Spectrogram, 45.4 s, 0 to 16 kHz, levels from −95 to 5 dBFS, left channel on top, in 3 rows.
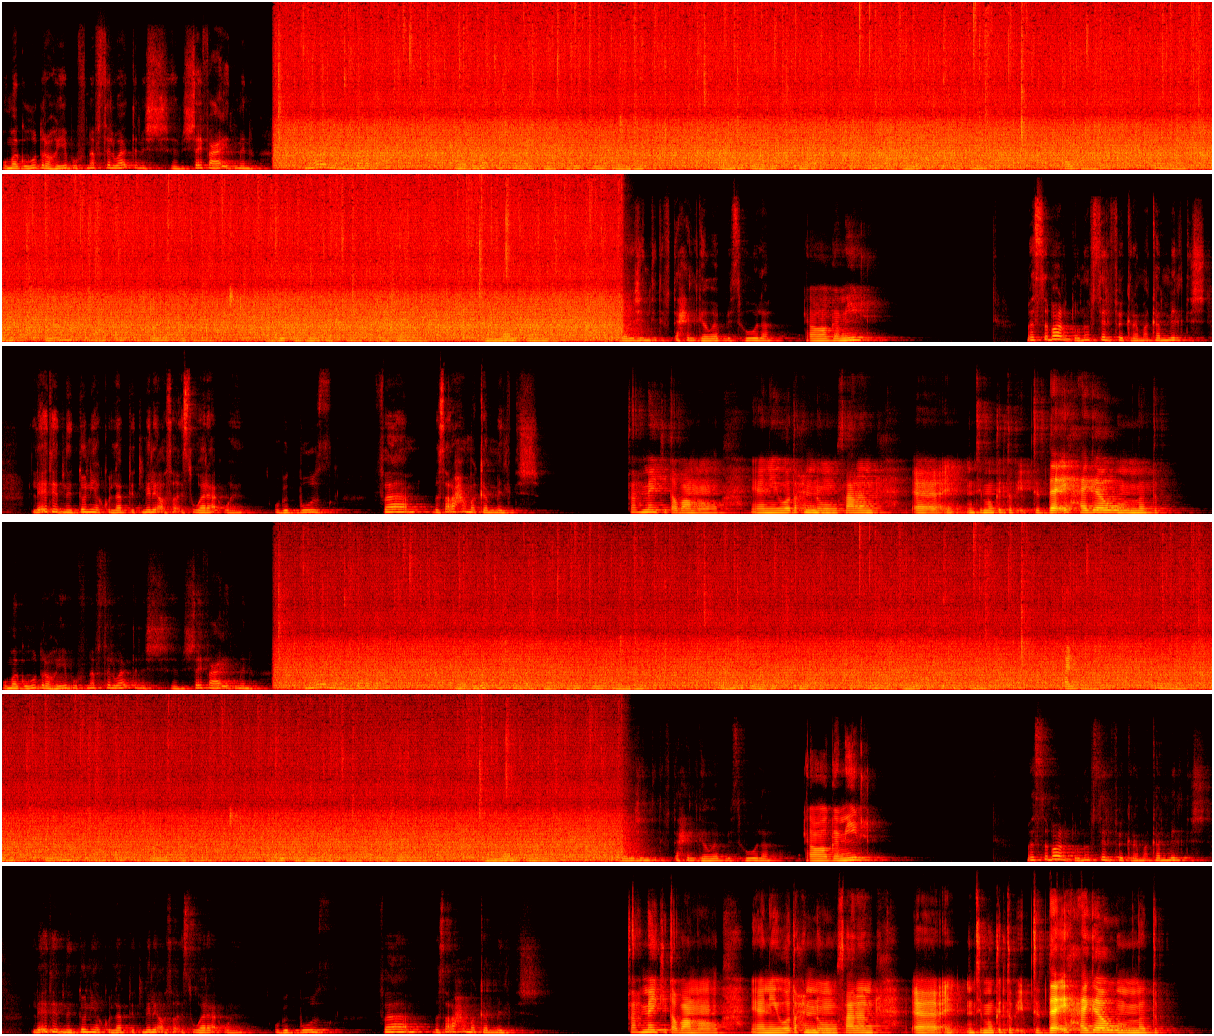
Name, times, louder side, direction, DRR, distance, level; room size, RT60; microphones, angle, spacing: voice 1, 0.0-3.2 3.8-4.9 5.6-8.1 9.0-10.3 10.6-12.4 13.4-13.8 14.2-17.8 18.4-20.5 21.1-22.1 22.6-24.8 27.9-30.1 30.6-33.3 33.7-34.3 35.0-36.9, left 1 dB, 45° left, 12 dB, 1.5 m, -42 dB
sound 1, 3.4-22.9, left 4 dB, 25° left, 1.9 m, -34 dB
voice 2, 25.2-25.9 38.1-44.7, right 3 dB, 55° right, 10 dB, 1.4 m, -34 dB
26.5 x 17.0 x 8.2 m, 0.91 s
head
